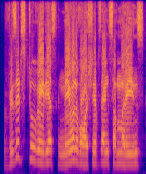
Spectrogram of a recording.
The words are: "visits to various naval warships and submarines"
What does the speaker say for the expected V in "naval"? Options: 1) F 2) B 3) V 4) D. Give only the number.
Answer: 3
